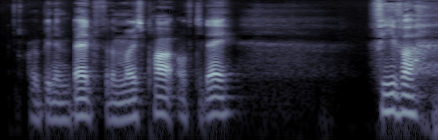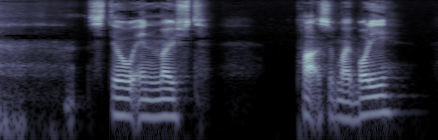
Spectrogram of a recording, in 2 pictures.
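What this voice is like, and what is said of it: Sick, unwell-sounding voice. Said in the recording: “As you can probably tell in my voice, I'm still feeling like a piece of shit.”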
